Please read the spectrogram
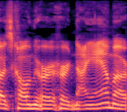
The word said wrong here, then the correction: Niamh: or whatever. No, it's pronounced Neve.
